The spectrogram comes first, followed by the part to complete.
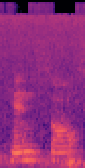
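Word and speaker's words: κῆνσος: Let's give us ourselves a short E. Kensos.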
